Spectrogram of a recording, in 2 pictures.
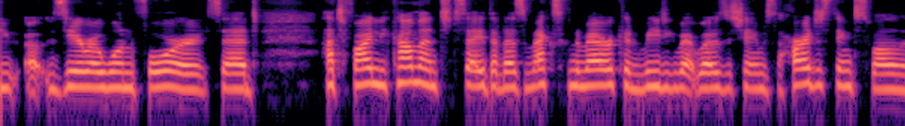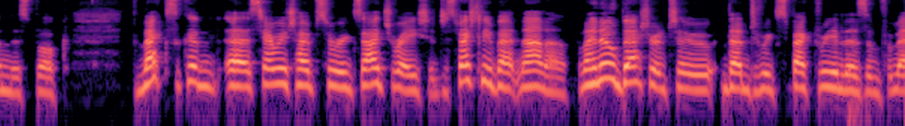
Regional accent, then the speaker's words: East Coast of Ireland, Leinster, Ireland; we are all from the East Coast, and that was the Pale

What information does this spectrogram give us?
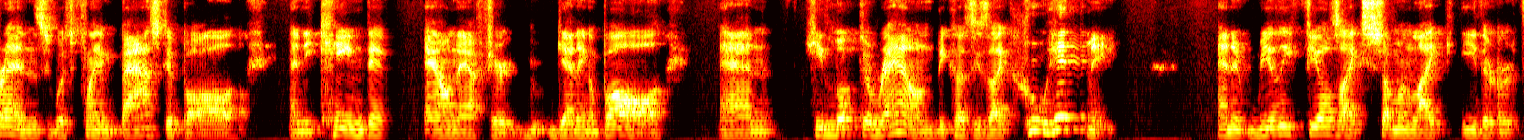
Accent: New York, United States; I'm a New Yorker.

